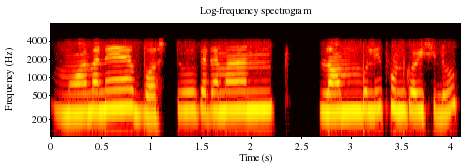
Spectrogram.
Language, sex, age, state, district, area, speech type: Assamese, female, 30-45, Assam, Jorhat, urban, conversation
